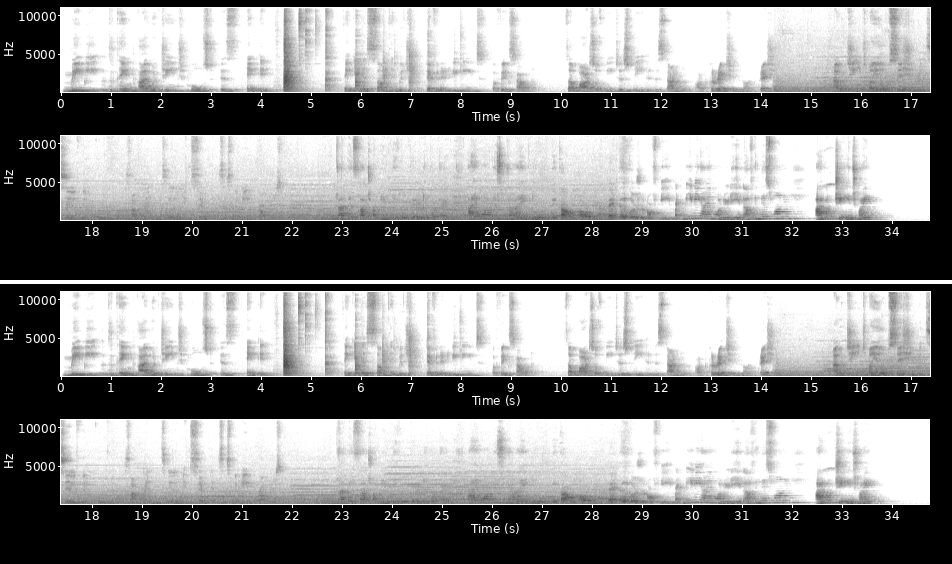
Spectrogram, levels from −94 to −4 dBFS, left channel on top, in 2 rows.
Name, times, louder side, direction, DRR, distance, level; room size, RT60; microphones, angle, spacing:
voice 1, 0.0-3.5 3.7-4.1 5.7-9.3 10.1-14.4 15.4-21.8, right 1 dB, 55° right, -1 dB, 1.7 m, -46 dB
sound 1, 3.2-11.9, right 1 dB, 75° right, 2.3 m, -45 dB
sound 2, 14.2-28.5, left 2 dB, 20° left, 0.4 m, -46 dB
sound 3, 15.2-28.9, equal, 35° right, 2.3 m, -51 dB
voice 2, 22.4-28.0 28.3-31.9 32.5-33.5, left 1 dB, 45° left, 1 dB, 1.4 m, -41 dB
6.4 x 5.8 x 3.9 m, 0.85 s
head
